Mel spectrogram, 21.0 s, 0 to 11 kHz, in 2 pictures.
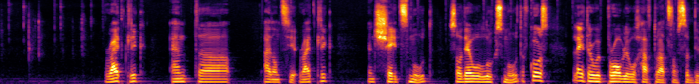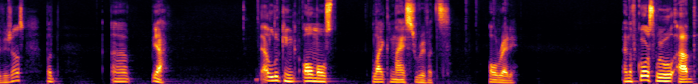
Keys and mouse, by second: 0.6 shift+click, 2.1-6.0 right drag, 6.4 alt+middle click, 9.0 alt+middle click, 11.1-12.1 alt+middle drag, 12.9 alt+middle click, 14.1 ctrl+alt+middle click, 15.2 alt+middle click, 16.0-17.0 alt+middle drag, 18.2 alt+middle click, 19.1 alt+middle click.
